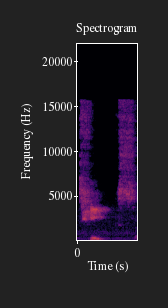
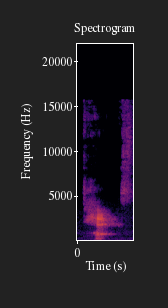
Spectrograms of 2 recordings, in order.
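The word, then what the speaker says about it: TEKS: get them from the teaks or text depending on how you pronounce it and i gave you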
